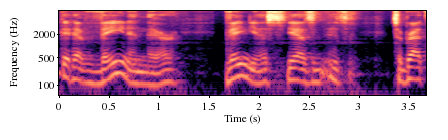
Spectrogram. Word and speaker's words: venous: In body, it is pronounced venous, like the word in intravenous.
